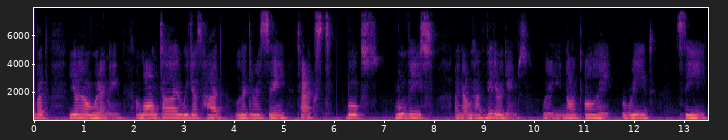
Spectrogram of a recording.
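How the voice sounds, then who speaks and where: A woman's voice: medium pitch, a little mellow, a little hiss or hum, low-quality recording. A young woman with a Russian accent, Russian her first language, talking earnestly and a bit awkwardly straight to her camera in a casual video diary. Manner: self-conscious, earnest, a little awkward. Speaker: vlogger. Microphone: camera mic.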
